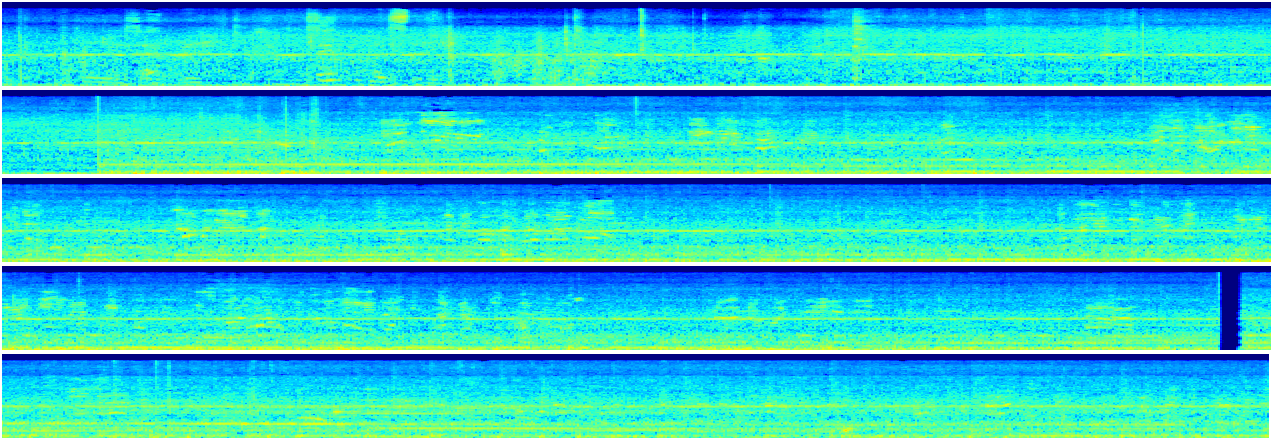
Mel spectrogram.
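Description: Coach bus cabin while driving on a highway: steady engine drone and road rumble that grows louder a few seconds in, with a thin steady high whine over it. The sound cuts out for an instant near the end.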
